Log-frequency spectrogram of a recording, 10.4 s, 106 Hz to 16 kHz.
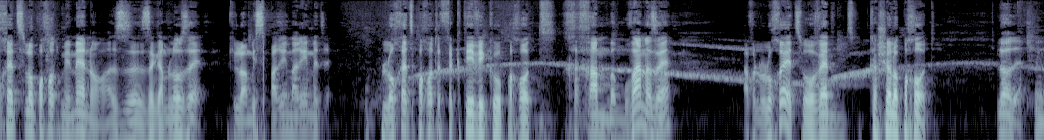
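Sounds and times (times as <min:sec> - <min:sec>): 
speech: 0:00.0 - 0:09.4, 0:10.0 - 0:10.4
ambulance siren wailing outside: 0:03.8 - 0:10.4.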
